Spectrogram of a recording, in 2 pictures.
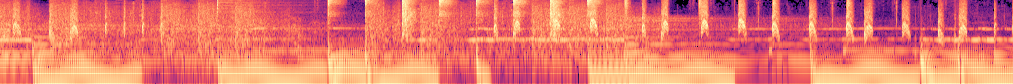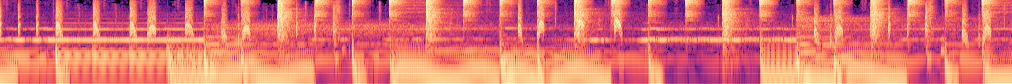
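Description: A loud hip-hop beat from a rap group from Londrina, with heavy bass and a steady groove, overlaid with sharp, repeated turntable scratches cutting in rhythmically throughout; no rapping or talking is heard.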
